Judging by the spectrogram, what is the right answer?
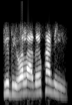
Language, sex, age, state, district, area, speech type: Bodo, female, 45-60, Assam, Kokrajhar, urban, conversation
